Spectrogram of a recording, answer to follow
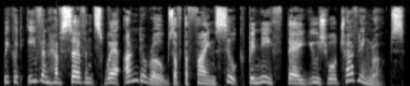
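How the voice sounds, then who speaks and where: A man's voice: high-pitched, sing-song, moderate pace, no echo, studio quality, voice pushed up. A man voicing a young noblewoman who leads a household, speaking sharply and with command.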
